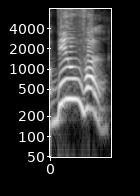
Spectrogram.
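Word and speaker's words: বিহ্বল: দেখো বিউভল, কি হচ্ছে বিউভল, তাহলে এখানে কি হচ্ছে হয়ের পরিবর্তে এখানে ও এবং বয়ের পরিবর্তে বয়ের যে মহাপ্রাণ সেটি হচ্ছে কি ভ।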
